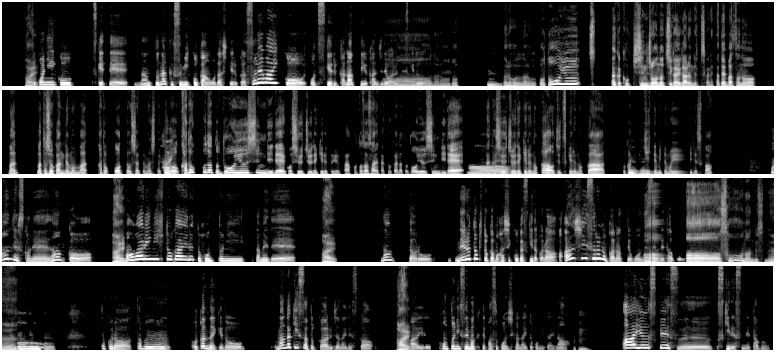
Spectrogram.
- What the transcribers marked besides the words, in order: distorted speech
- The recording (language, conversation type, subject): Japanese, advice, 集中できる作業環境を作れないのはなぜですか？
